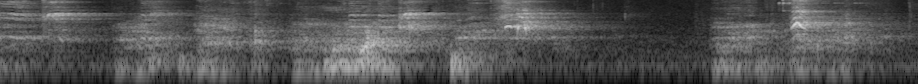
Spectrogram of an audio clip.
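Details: Shadow, a female Border Collie available for adoption, who was the runt of her litter and spent her puppyhood tethered in a small pen, gives a few short rough barks between a person's voice telling her to sit.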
